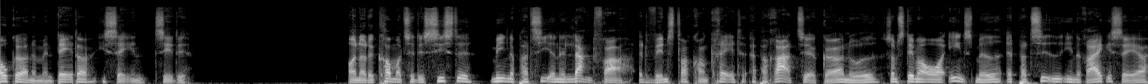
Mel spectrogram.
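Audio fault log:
No fault can be heard anywhere in the speech recording. Nothing in the audio calls for an entry in the log.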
